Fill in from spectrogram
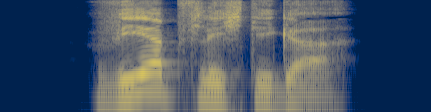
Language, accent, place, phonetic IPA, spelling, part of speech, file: German, Germany, Berlin, [ˈveːɐ̯ˌp͡flɪçtɪɡɐ], wehrpflichtiger, adjective, De-wehrpflichtiger.ogg
- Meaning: inflection of wehrpflichtig: 1. strong/mixed nominative masculine singular 2. strong genitive/dative feminine singular 3. strong genitive plural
